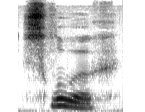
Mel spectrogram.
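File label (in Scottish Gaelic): "sluagh", Scottish Gaelic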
